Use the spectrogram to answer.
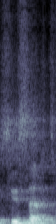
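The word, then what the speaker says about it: scissor: सी क्या होता है, साइलेंट होता है। बात समझ। इसको क्या पढ़ेंगे मेरे भाई, इसको क्या पढ़ेंगे, सीसर पढ़ेंगे।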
